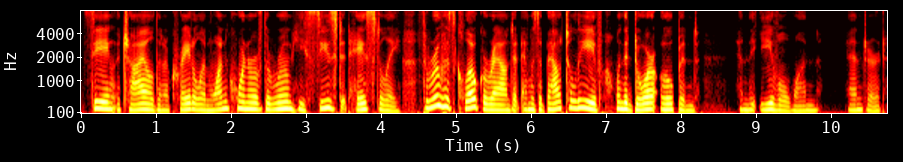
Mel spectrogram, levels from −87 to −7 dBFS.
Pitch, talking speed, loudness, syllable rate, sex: 170 Hz, 195 wpm, -19 LUFS, 5.4 syllables/s, female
